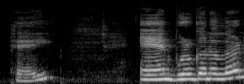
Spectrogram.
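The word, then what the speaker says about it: פ: The new letter that we're going to learn today is pei, P sounded letter, pei.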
